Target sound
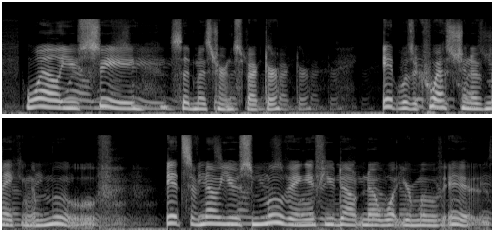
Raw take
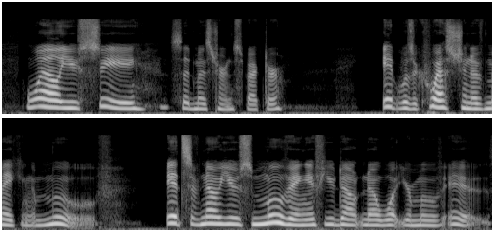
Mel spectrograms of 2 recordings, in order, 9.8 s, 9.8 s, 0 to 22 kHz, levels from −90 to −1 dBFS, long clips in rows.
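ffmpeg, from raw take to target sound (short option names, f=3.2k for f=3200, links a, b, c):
-filter_complex "[0:a]acompressor=threshold=-33dB:ratio=4,asplit=2[a][b];[b]adelay=312,lowpass=f=2k:p=1,volume=-14dB,asplit=2[c][d];[d]adelay=312,lowpass=f=2k:p=1,volume=0.25,asplit=2[e][f];[f]adelay=312,lowpass=f=2k:p=1,volume=0.25[g];[c][e][g]amix=inputs=3:normalize=0[h];[a][h]amix=inputs=2:normalize=0,volume=6dB"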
